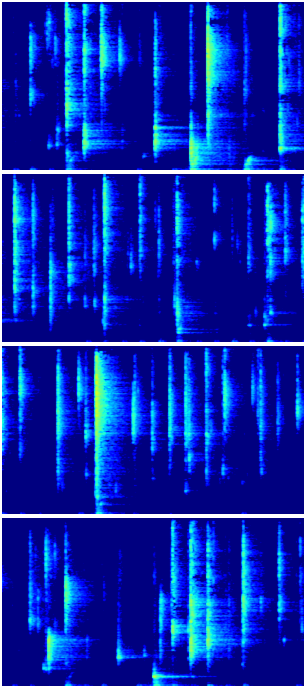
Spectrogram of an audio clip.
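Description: Water drops falling into pools in a cave, irregular plinks and plops several a second, some ringing briefly with a pitched plonk. A louder drop falls about ten seconds in, and the drops thin out for a couple of seconds after it.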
